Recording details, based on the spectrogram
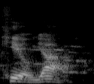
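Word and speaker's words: Kilyah: Not like kill Yah, but the word is spelled K-I-L-Y-A-H. And you pronounce it kill Yah.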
